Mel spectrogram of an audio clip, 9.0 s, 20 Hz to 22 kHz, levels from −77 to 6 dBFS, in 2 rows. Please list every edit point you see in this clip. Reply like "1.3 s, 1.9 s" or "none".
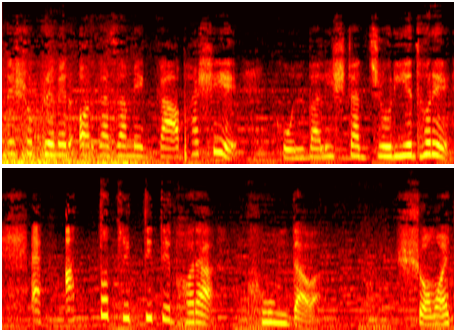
none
